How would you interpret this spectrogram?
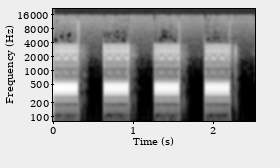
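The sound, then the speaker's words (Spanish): A telephone tone after a hang-up beeps in four steady, evenly spaced pulses, each about a third of a second long, loud with nothing else around it. “¿Y por qué se colgó el teléfono?”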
